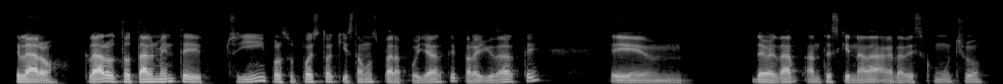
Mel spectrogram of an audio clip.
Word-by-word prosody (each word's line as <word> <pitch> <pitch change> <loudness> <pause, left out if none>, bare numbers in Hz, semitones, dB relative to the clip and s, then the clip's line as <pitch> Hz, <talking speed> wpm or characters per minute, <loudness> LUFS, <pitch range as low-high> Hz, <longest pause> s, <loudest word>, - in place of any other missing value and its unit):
Claro, 105 -3 +6 0.2
claro, 135 -3 +7
totalmente. 120 -1 +3 0.2
Sí, 135 +10 -3
por 110 - -1
supuesto, 120 +4 -2
aquí 125 - -6
estamos 115 +2 -5
para 100 -5 0
apoyarte, 105 - -3
para 95 -8 -2
ayudarte, 125 - -3 0.7
eh, 90 0 -2 0.7
de 105 - 0
verdad, 105 +1 +1
antes 105 +3 -5
que - - -2
nada, 100 0 -1
agradezco 95 +2 -6
mucho, 105 - -8
105 Hz, 120 wpm, -23 LUFS, 95-120 Hz, 0.7 s, claro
